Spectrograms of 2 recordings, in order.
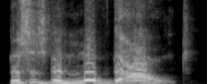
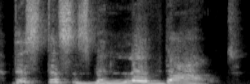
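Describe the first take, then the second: First: "This has been lived out" said louder, slow and weighty; emphatic repeat. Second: Said in the usual way. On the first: Real, not acted. Preacher repeating his point to the viewers, louder and slower. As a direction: lean hard on "lived". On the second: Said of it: "repeats the phrase for emphasis".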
